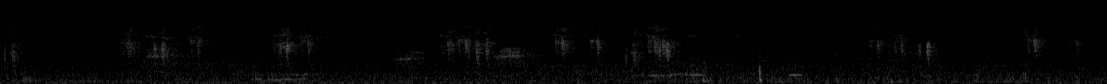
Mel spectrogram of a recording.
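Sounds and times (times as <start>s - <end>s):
birds scolding calls: 1.2s - 9.5s.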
